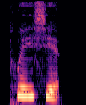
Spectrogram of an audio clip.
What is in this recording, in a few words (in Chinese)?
"推卸", Chinese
